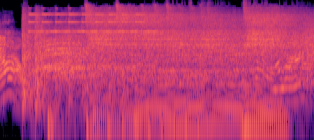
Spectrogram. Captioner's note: cheers and applause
